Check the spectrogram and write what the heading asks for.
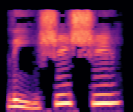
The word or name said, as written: Li Shishi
